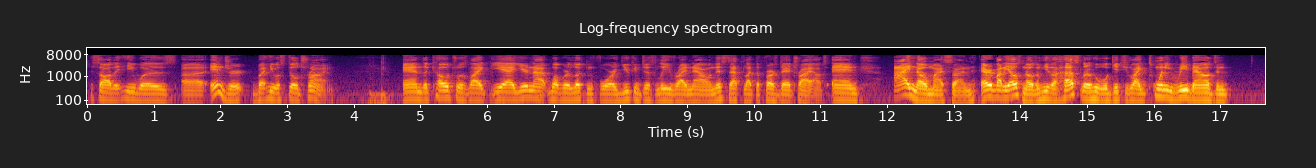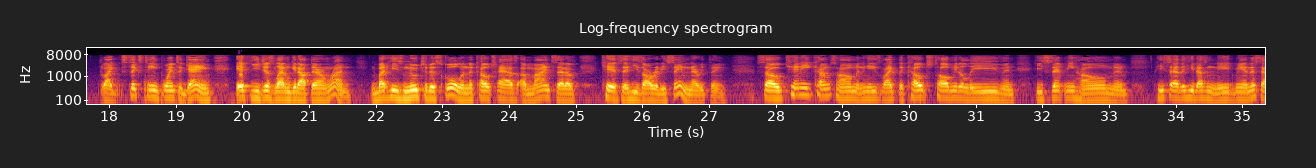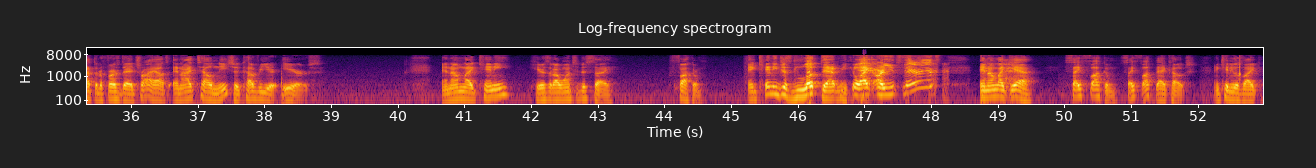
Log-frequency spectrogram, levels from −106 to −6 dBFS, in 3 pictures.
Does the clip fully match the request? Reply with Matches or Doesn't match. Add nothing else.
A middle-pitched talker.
Doesn't match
